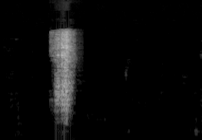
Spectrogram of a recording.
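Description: A single short metallic scrape-click about half a second in, as a link of jewelry chain is pulled open by hand.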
